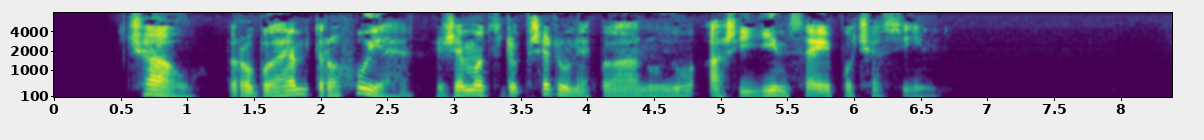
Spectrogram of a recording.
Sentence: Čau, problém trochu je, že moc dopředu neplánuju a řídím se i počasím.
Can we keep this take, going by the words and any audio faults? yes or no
yes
